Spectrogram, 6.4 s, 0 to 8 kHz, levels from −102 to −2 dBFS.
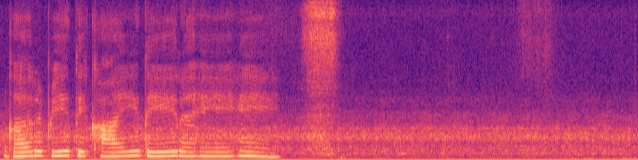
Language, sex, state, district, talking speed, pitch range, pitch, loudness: Hindi, female, Rajasthan, Jaipur, 55 wpm, 215-230 Hz, 220 Hz, -15 LUFS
